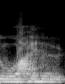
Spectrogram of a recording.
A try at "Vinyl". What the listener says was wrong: Nein, es ist ein V. Vinyl.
